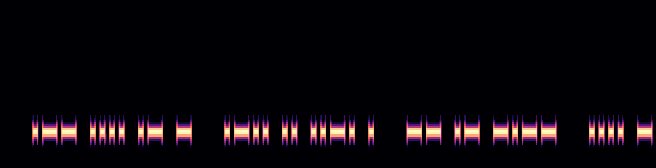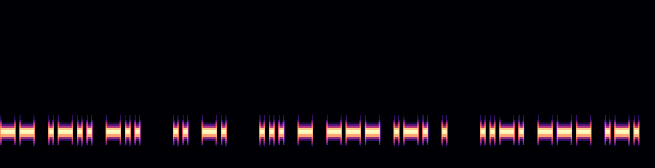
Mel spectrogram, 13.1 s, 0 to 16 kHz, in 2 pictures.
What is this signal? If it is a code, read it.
Morse code, heard as a keyed tone, about 25 wpm, 700 Hz. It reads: WHAT LIFE MAY HOLD IN STORE FOR
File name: Pinocchio / Pinocchio ch7 25 25 ik1hge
